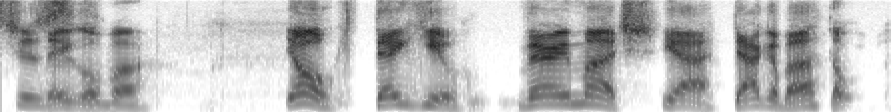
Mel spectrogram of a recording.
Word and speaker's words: Dagobah: I think I even saw them say a name wrong. It's just Dagobah.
